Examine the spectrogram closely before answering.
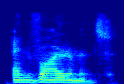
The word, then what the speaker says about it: environment: first word we have environment environment so just remember that the n is silent let's go environmental issues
